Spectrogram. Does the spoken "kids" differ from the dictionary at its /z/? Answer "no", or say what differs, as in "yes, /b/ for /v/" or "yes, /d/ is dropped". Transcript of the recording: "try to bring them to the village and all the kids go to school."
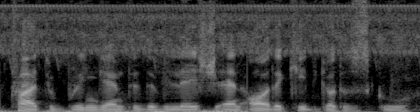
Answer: yes, /z/ is dropped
